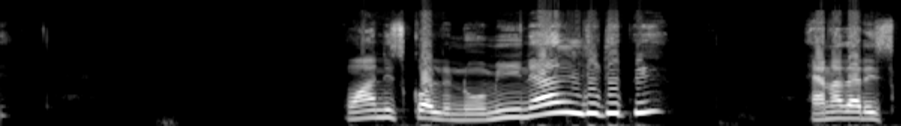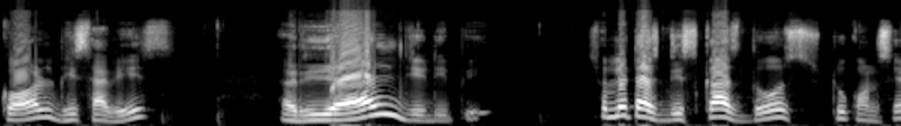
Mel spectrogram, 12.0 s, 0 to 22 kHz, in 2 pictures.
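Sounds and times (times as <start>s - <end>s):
man speaking: 2.3s - 4.5s, 5.4s - 7.1s, 7.9s - 9.3s, 10.0s - 12.0s.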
